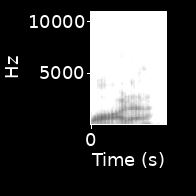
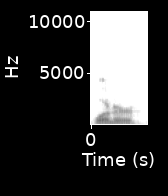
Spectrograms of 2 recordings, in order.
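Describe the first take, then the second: First: It is said in a New York accent. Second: It is said in a Philadelphia accent.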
